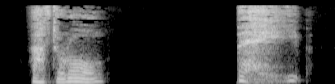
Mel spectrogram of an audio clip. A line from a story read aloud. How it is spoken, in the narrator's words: he whispered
